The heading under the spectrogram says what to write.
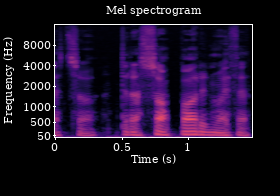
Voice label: "sobr", Welsh

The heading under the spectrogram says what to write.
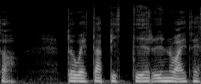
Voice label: "budr", Welsh

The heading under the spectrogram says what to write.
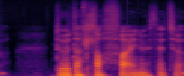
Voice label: "lloffa", Welsh

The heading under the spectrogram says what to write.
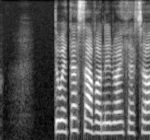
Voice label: "safon", Welsh

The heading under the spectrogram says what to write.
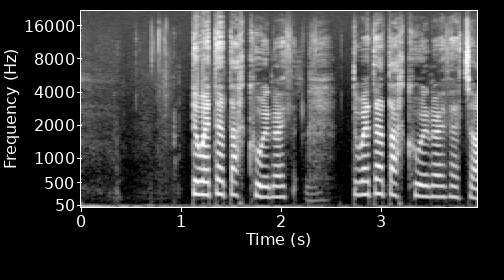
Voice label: "dacw", Welsh

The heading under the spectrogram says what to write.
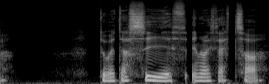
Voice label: "syth", Welsh

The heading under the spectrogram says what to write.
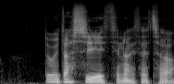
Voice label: "syth", Welsh

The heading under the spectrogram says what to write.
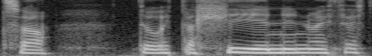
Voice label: "llun", Welsh

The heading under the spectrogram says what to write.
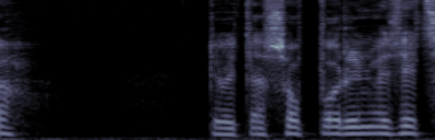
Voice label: "sobr", Welsh

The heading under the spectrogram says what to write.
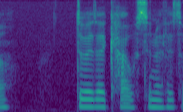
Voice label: "caws", Welsh

